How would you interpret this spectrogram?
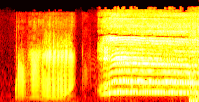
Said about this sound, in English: Ew! Ew! Nah, what, bro? Yo, who farted? Nah, facts, bro. Like, who boofed it?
